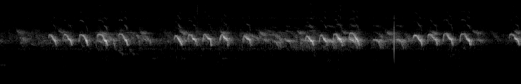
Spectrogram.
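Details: Morning cheeping of chicks calling for their mother: a near-continuous stream of shrill, high peeps in rapid clusters, with one short click partway through.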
